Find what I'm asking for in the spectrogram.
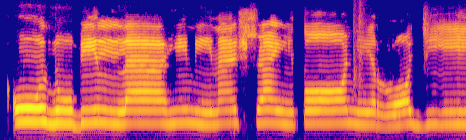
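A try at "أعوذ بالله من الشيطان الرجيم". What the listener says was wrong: Linnya jangan masuk hidung. Asyaito.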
